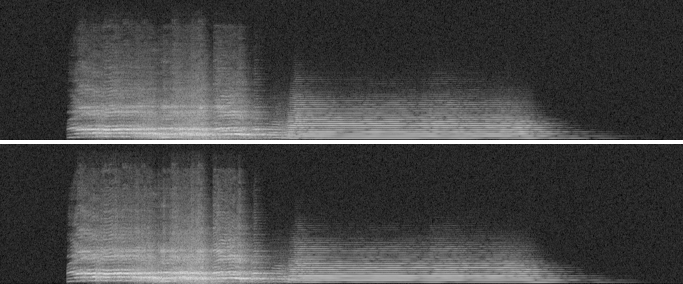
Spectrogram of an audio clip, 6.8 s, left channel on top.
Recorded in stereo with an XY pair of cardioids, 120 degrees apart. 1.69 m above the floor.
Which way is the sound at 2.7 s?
65° left.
